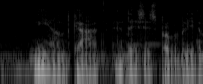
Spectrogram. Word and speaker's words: Nyan Cat: Well, it is generally accepted that the correct let's say pronunciation is as neon cat and this is probably the most common at least neon cat.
